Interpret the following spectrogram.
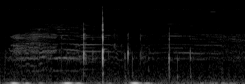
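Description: A high, wavering animal cry, followed by several sharp clicks and knocks.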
